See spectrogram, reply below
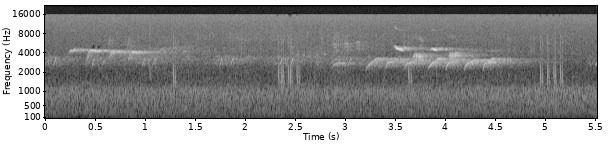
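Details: Eurasian treecreeper (Certhia familiaris) song: a very high, thin brief run of fine notes ending in a quick flourish, over a steady roar of wind or running water.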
